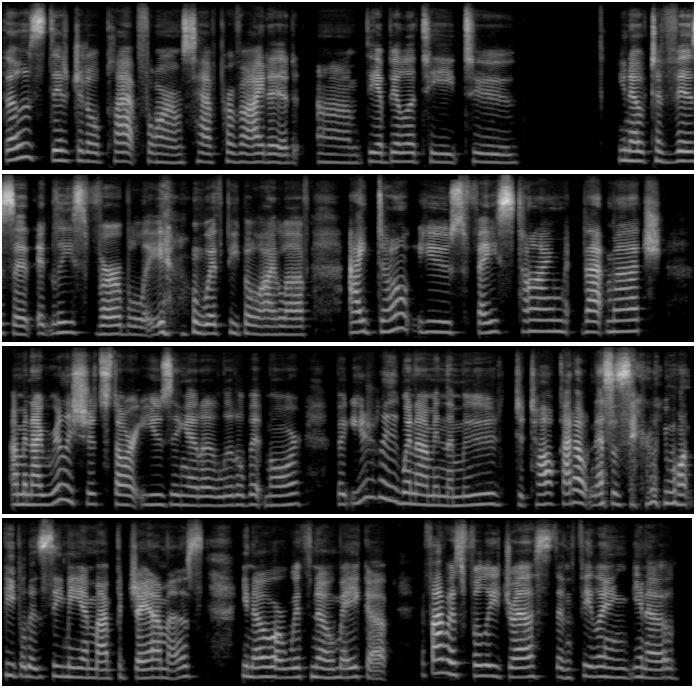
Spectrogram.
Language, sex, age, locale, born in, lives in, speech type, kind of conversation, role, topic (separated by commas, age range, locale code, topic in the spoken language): English, female, 70-74, en-US, United States, United States, conversation, unstructured, none, How do you balance digital and face-to-face communication with the people you love?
